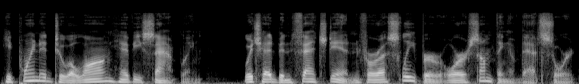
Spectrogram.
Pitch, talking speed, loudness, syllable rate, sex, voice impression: 105 Hz, 205 wpm, -18 LUFS, 5.1 syllables/s, male, masculine, middle-aged, tensed, powerful, hard, fluent, cool, intellectual, calm, friendly, wild, very sweet, slightly kind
